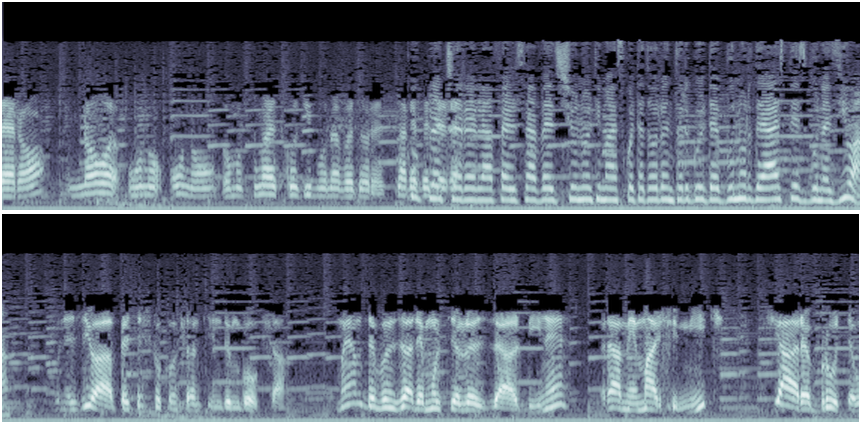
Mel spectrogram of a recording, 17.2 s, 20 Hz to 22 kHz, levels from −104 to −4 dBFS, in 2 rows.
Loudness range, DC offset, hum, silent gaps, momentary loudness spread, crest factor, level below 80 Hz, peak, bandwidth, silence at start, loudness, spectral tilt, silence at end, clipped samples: 5 LU; under 0.1%; none; none; 12 LU; 18 dB; -36 dBFS; -2 dBFS; 11 kHz; 0 s; -19 LUFS; -4.5 dB/octave; 0 s; under 0.1%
